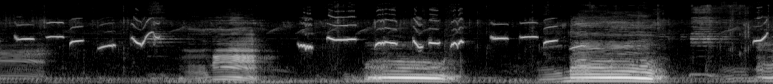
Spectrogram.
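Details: Cows by the dozen driven downhill on a rural morning give three loud moos, one short and two long and steady, separated by quieter gaps full of sharp, repeated bird chirps.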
